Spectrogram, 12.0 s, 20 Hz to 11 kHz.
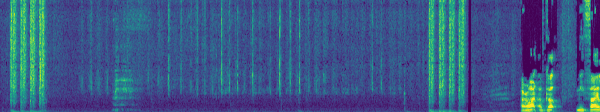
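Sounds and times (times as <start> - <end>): brush bristles scratching canvas: 0.2 - 1.0, 1.6 - 9.4.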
